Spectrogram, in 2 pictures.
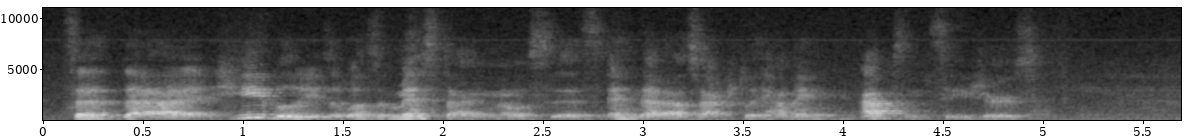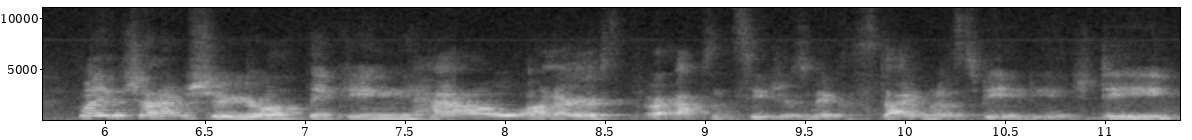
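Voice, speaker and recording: Over noticeable background noise, a woman at medium pitch speaks at a moderate pace with ordinary pitch variation. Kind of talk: casual talk to camera. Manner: hesitant, with fillers.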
